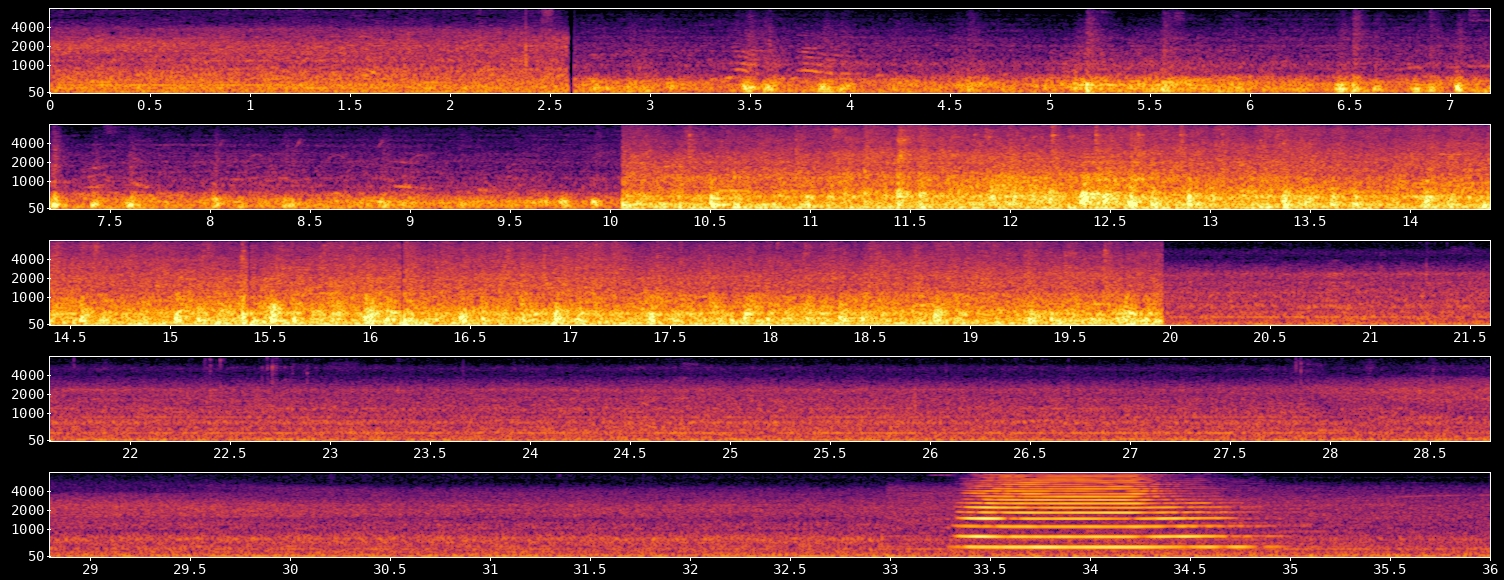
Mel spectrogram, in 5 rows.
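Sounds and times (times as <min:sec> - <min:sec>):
train running rush: 0:00.0 - 0:36.0
train wheels clicking over rail joints: 0:09.7 - 0:20.0.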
